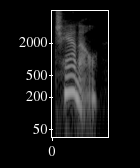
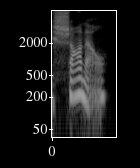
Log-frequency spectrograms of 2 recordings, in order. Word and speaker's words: Chanel: The elegance of Chanel is often marred by misprononunciations like Chanel when it should be Chael reflecting its French origins.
